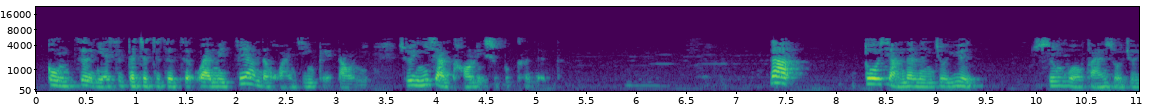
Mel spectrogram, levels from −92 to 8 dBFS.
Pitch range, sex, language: 160-215 Hz, female, Chinese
